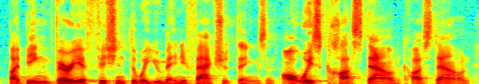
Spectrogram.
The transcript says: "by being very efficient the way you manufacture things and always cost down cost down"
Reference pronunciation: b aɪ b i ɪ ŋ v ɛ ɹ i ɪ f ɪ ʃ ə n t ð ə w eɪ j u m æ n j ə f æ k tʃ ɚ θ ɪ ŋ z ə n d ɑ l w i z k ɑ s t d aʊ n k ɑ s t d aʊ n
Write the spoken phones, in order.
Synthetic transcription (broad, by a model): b aɪ b i ɪ ŋ v ɛ ɹ i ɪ f ɪ ʃ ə n ð ə w eɪ j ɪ m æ n j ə f æ k tʃ ɚ θ ɪ ŋ z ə n ɑ l w i z k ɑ s d aʊ n k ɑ s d aʊ n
